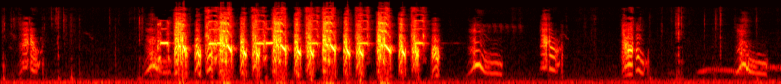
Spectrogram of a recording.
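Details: Village fighting partridge (teetar) calling: a fast burst of harsh, grating notes repeated about twice a second for three seconds, then a few separate thin, descending squeaky calls with short pauses between them.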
